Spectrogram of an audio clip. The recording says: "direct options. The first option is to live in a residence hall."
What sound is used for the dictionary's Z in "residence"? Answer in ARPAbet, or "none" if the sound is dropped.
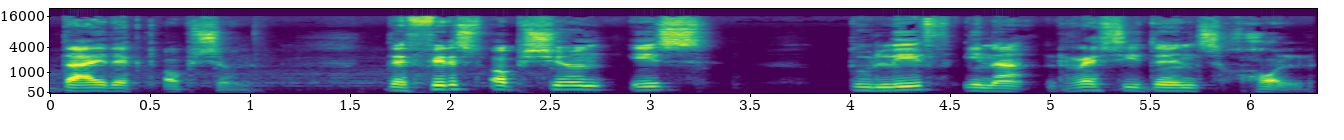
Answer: S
